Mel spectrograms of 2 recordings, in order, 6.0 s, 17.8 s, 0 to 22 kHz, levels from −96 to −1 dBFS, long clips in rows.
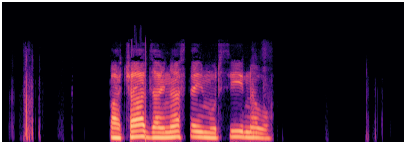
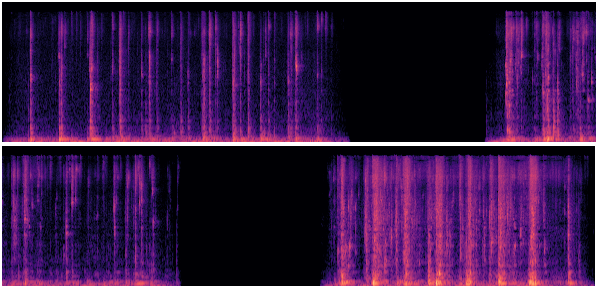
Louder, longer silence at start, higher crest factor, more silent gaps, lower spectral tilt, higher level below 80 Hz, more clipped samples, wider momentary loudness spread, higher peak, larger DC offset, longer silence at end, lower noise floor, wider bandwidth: first, -17 LUFS vs -34 LUFS; first, 0.35 s vs 0.05 s; second, 20 dB vs 28 dB; second, 0.63-0.82 s, 0.92-1.61 s, 2.75-2.79 s vs 5.21-7.21 s, 11.58-13.64 s; first, -10 dB/octave vs -3.5 dB/octave; second, -56 dBFS vs -44 dBFS; neither; first, 22 LU vs 19 LU; first, 0 dBFS vs -8 dBFS; neither; first, 2 s vs 0.15 s; about the same, under -90 dBFS vs under -90 dBFS; second, 5.6 kHz vs 17 kHz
